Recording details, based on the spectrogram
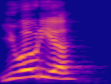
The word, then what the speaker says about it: Euodia: Euodia and Syntyche. That's how you pronounce these names.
